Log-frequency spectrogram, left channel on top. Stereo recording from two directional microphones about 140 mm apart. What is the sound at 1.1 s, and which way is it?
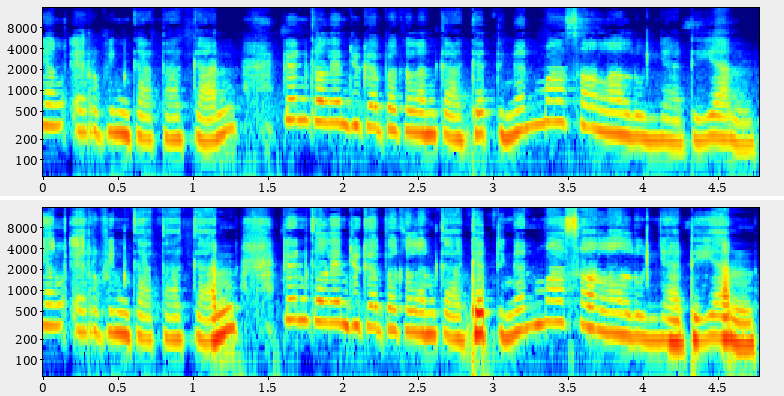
A woman's voice, 60° right (ahead or behind).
